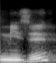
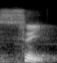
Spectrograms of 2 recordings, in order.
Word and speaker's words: 水: Okay, kunyomi is mizu, water. Onyomi is sui.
